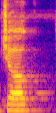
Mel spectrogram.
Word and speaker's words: chalk: sunlight it is GH, in chalk L is silent, in calm B is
